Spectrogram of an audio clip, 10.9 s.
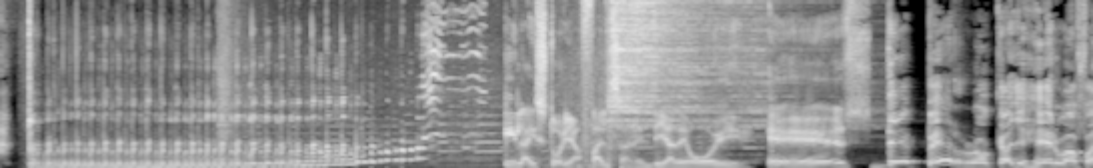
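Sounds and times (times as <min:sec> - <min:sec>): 
speech: 0:00.5 - 0:03.6, 0:05.1 - 0:10.9
drum roll: 0:02.0 - 0:08.9
cymbal crash: 0:03.8 - 0:08.9.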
